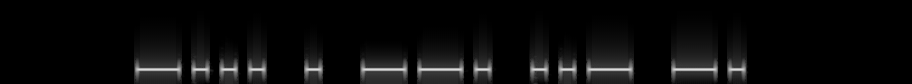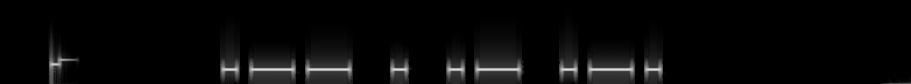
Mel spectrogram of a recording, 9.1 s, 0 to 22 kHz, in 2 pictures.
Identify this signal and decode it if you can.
Morse code, heard as a keyed tone, about 17 wpm, 700 Hz. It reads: BEGUN WEAR
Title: Sentences from Top 1000 Words - Review Part 6 - New Word Drill - 17wpm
